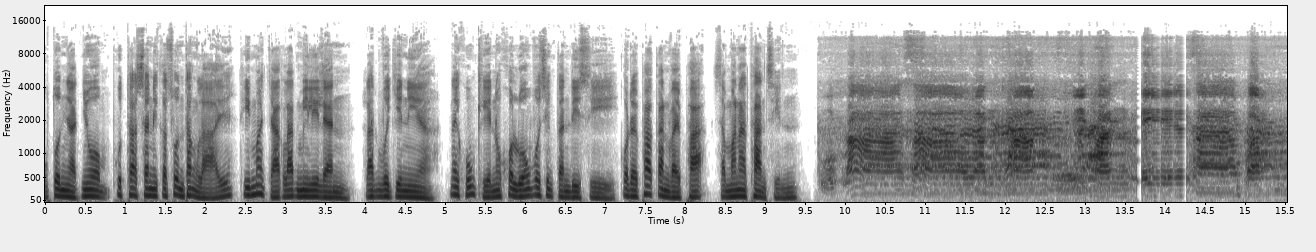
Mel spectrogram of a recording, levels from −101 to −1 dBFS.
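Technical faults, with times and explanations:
13.65–14.41 s, repeated packet loss (robotic sound): packets kept arriving late or not at all, and each of seven gaps, the longest 80 ms, was patched by extending the preceding sound. Concealment covers about 37% of the stretch, leaving choppy, robotic audio.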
